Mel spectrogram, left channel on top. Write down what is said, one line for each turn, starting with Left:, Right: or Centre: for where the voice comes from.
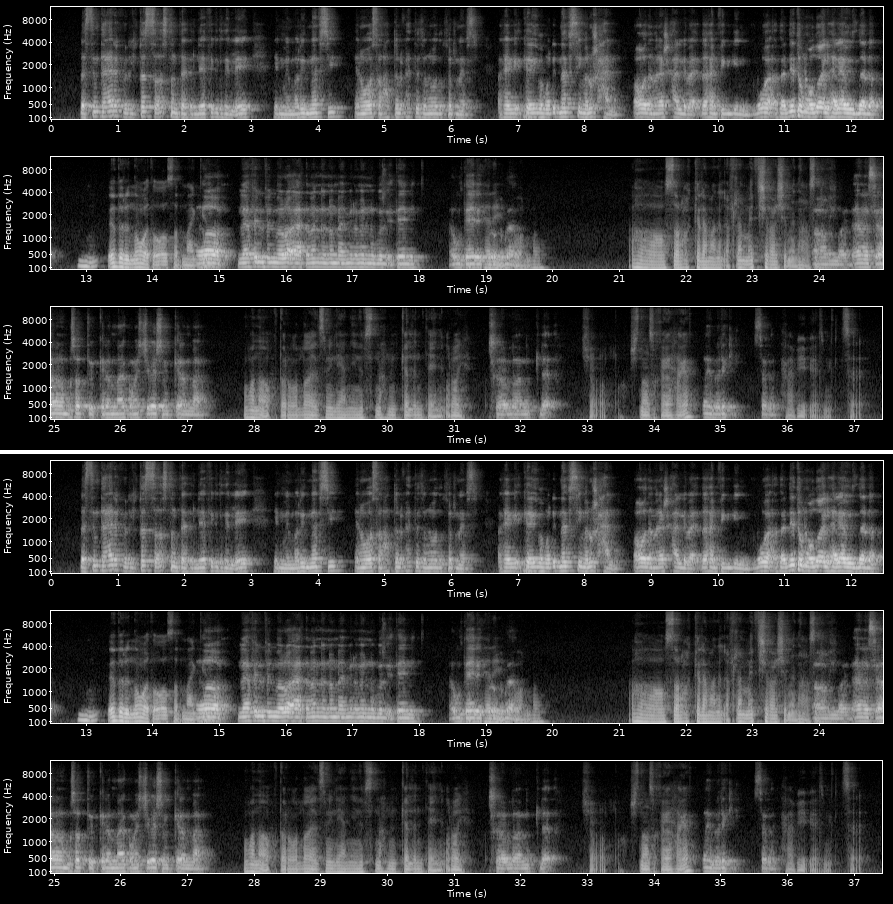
Left: بس انت عارف القصه اصلا بتاعت اللي هي فكره الايه ان مريض نفسي يعني هو اصلا حاطينه في حته ان هو دكتور نفسي فكده كده
Centre: بالظبط
Left: جه مريض نفسي ملوش حل اه ده ملهاش حل بقى دخل في الجن هو فديته موضوع الهلاوس ده بقى
Centre: مم. قدر ان هو يتواصل مع الجن
Left: اه لا فيلم فيلم رائع اتمنى ان هم يعملوا منه جزء تاني او تالت
Centre: يا
Left: ورابع
Centre: ريت والله اه الصراحة الكلام عن الافلام ما يتشبعش منها يا صاحبي
Left: اه والله انا س- انا انبسطت بالكلام معاك وما اشتبعش من الكلام معاك ان
Centre: وانا اكتر والله يا زميلي يعني نفسي ان احنا نتكلم تاني قريب ان
Left: شاء الله نتلاقى
Centre: شاء الله مش ناقصك اي حاجة
Left: الله يبارك لك سلام
Centre: حبيبي يا زميلي سلام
